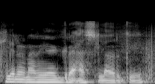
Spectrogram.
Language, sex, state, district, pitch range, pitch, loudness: Tamil, male, Tamil Nadu, Nilgiris, 90-110 Hz, 105 Hz, -15 LUFS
